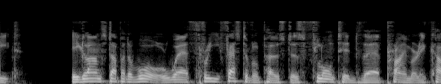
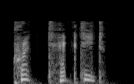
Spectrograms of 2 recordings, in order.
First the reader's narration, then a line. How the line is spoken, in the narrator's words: muttered Cleet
